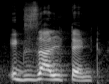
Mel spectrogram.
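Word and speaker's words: exultant: Next word कर रहे हैं सिनोनिम में, एग्जल्टेंट. प्रोनाउंसिएशन ई से स्टार्ट हो रहा है, एग्जल्टेंट.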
